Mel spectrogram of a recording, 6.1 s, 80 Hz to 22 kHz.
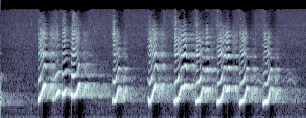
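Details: A nine-year-old male white-handed gibbon named Kotaro calls at Maruyama Zoo on 27 January 2014, after quiet hum: sharp upward-sweeping whoops repeated quickly, about two per second, each ending in a short wavering tone.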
